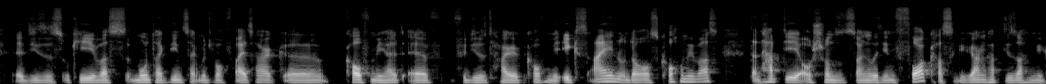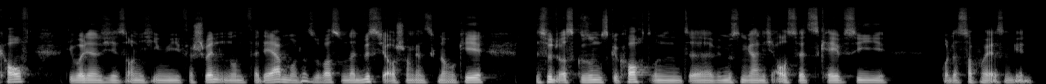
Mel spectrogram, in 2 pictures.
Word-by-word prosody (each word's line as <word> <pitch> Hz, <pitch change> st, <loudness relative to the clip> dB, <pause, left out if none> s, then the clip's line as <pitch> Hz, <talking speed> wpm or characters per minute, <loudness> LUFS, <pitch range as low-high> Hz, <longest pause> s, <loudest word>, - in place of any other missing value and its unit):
dieses: 95 Hz, 0 st, -3 dB
“Okay, 105 Hz, -2 st, +2 dB
was 100 Hz, 0 st, 0 dB
Montag, 105 Hz, -1 st, +3 dB
Dienstag, 105 Hz, -2 st, -2 dB
Mittwoch, 95 Hz, -1 st, -4 dB
Freitag 100 Hz, 0 st, 0 dB
äh, 95 Hz, 0 st, +1 dB, 0.2 s
kaufen 105 Hz, 0 st, +5 dB
wir 95 Hz, -1 st, +1 dB
halt, 95 Hz, -, -1 dB
äh 100 Hz, -1 st, +2 dB, 0.2 s
für 95 Hz, -, -7 dB
diese 100 Hz, 0 st, 0 dB
Tage 100 Hz, 0 st, +1 dB
kaufen 100 Hz, +1 st, -3 dB
wir 95 Hz, -, -1 dB
X 105 Hz, 0 st, +1 dB
ein 135 Hz, +1 st, +3 dB
und 100 Hz, -1 st, -2 dB
daraus 100 Hz, 0 st, +1 dB
kochen 125 Hz, +1 st, -1 dB
wir 130 Hz, -, -1 dB
was“. 140 Hz, +2 st, -1 dB, 0.3 s
Dann -, -, -2 dB
habt -, -, 0 dB
ihr -, -, +5 dB
auch -, -, +1 dB
schon 100 Hz, -2 st, 0 dB
sozusagen 100 Hz, +1 st, -2 dB
seit 100 Hz, -1 st, +3 dB
ihr 95 Hz, -, -3 dB
in 95 Hz, -, -2 dB
Vorkasse 95 Hz, -, +3 dB
gegangen, 105 Hz, +1 st, 0 dB
habt 110 Hz, -, -5 dB
die 100 Hz, -, -2 dB
Sachen 100 Hz, 0 st, -1 dB
gekauft, 120 Hz, +6 st, +3 dB, 0.4 s
die 90 Hz, -, -4 dB
wollt 100 Hz, 0 st, +5 dB
ihr 100 Hz, -, +4 dB
natürlich 95 Hz, 0 st, -3 dB
jetzt 95 Hz, -3 st, -4 dB
auch -, -, -2 dB
nicht 95 Hz, -1 st, -4 dB
irgendwie 95 Hz, -1 st, -2 dB
verschwenden 105 Hz, +1 st, +1 dB
und 95 Hz, 0 st, -4 dB
verderben 105 Hz, +4 st, +2 dB
oder 95 Hz, +11 st, -4 dB
so 105 Hz, -6 st, -8 dB
was. 105 Hz, -1 st, 0 dB
Und 95 Hz, -, -3 dB
dann 100 Hz, 0 st, 0 dB
wisst 125 Hz, +1 st, 0 dB
ihr -, -, +3 dB
auch -, -, 0 dB
schon 95 Hz, +1 st, -5 dB
ganz 100 Hz, -1 st, -5 dB
genau: 100 Hz, -1 st, -3 dB
„Okay, 105 Hz, 0 st, +3 dB, 0.5 s
es 95 Hz, -, -5 dB
wird 115 Hz, -4 st, +4 dB
was 100 Hz, +1 st, +1 dB
Gesundes 105 Hz, 0 st, 0 dB
gekocht 115 Hz, 0 st, +3 dB
und, 95 Hz, -1 st, -3 dB
äh, 95 Hz, -1 st, 0 dB
wir 90 Hz, -, -5 dB
müssen 100 Hz, +1 st, -3 dB
gar 95 Hz, -1 st, 0 dB
nicht 95 Hz, -2 st, -5 dB
auswärts, -, -, -1 dB
KFC 95 Hz, 0 st, -1 dB, 0.5 s
oder -, -, -5 dB
Subway, -, -, -2 dB
essen -, -, -4 dB
gehen“. -, -, -6 dB
100 Hz, 225 wpm, -23 LUFS, 95-105 Hz, 0.5 s, kaufen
